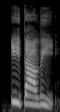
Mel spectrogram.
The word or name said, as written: yidali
